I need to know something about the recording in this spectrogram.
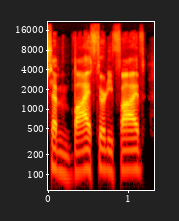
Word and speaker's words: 7x35: So, for instance, if you have a pair of 7 by 35 binoculars, I know it's written 7x35, but it's typically pronounced 7 by 35.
